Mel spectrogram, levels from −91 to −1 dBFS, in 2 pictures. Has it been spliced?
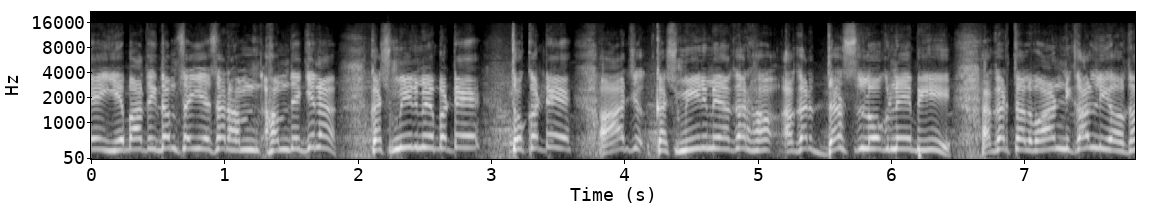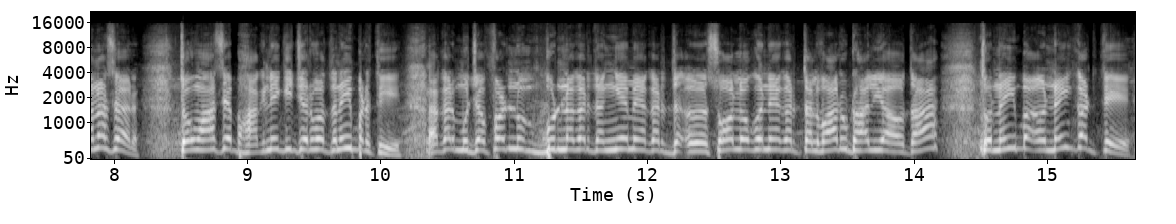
no; 0 cuts

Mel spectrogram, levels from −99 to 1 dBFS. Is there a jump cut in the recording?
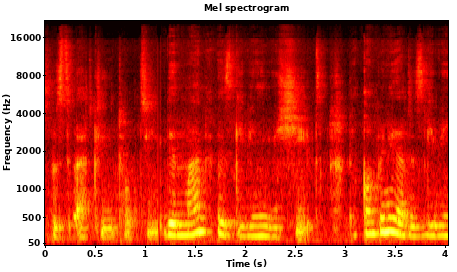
yes; 1 cut; at 1.2 s

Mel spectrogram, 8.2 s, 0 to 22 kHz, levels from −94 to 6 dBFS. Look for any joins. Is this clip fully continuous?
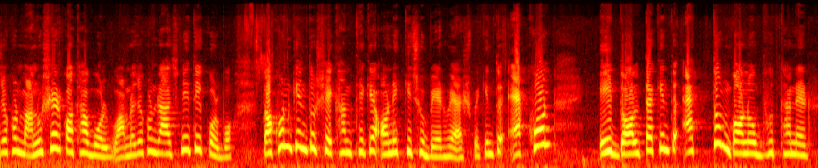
yes; 0 cuts

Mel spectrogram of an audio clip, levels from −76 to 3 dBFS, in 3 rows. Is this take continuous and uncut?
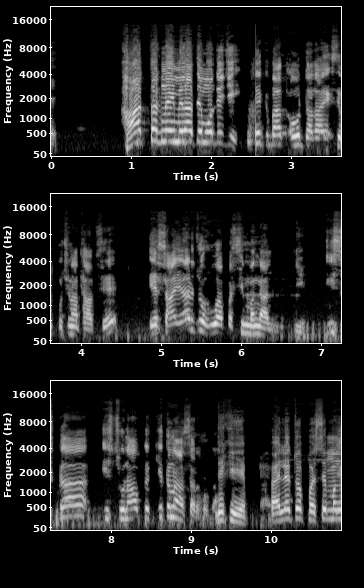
yes; 0 cuts

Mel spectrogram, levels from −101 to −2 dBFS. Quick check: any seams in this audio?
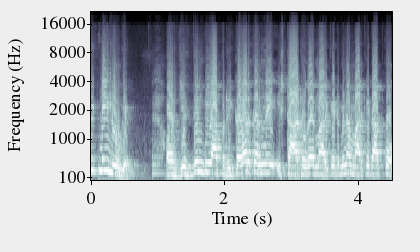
yes; 1 cut; at 1.0 s

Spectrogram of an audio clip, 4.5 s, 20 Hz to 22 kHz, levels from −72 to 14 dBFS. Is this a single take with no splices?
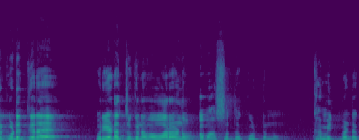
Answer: no; 1 cut; at 2.5 s

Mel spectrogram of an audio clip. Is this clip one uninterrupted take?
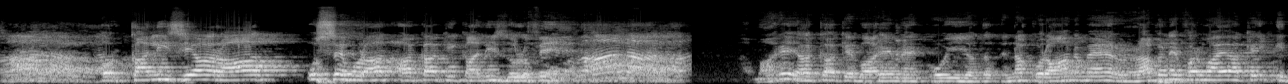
no; 1 cut; at 6.9 s

